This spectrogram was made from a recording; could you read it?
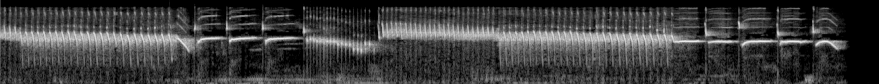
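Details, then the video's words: Powerful canary song meant to train canary chicks: a loud, fast, steady trill, then repeated swooping upslurred whistles in short series, cutting off abruptly at the end. "تعليم فراخ كناري على تغريد ان شاء الله اقوى صوت للفراخ الكناري"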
